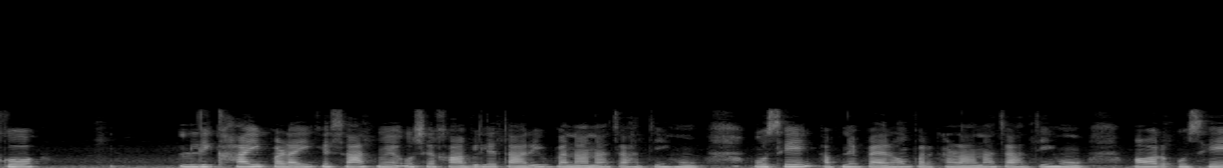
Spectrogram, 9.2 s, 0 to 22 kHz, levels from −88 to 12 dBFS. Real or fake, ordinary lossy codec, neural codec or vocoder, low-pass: real; none; none; none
